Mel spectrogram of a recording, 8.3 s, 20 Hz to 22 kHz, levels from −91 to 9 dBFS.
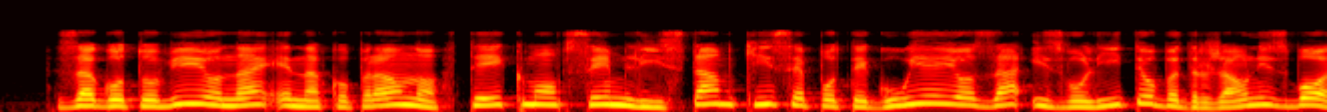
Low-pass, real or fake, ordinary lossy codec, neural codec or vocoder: none; real; none; none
